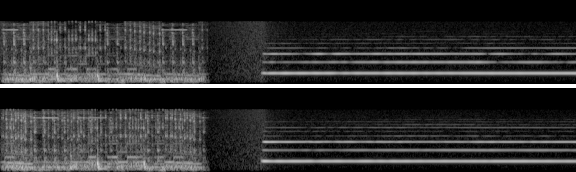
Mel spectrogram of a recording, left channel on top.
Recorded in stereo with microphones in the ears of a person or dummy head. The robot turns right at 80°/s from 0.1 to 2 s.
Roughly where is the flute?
Right.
